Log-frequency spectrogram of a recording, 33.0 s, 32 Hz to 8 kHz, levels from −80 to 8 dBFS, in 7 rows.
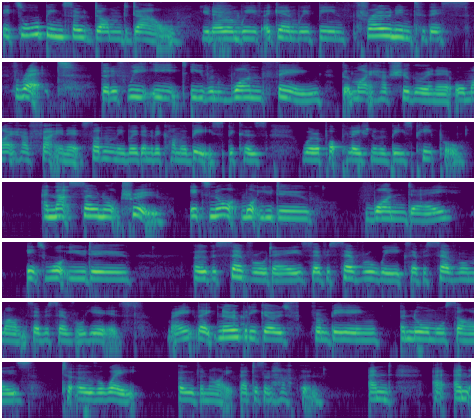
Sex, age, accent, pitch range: female, 30-49, British, 190-240 Hz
